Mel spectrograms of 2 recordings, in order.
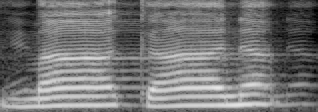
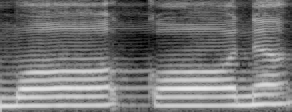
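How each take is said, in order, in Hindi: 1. लंबा अलिफ़ स्वर बारीक और हल्का है। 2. लंबा अलिफ़ स्वर भारी और गहरा है। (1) "बल्कि बारीक पढ़ना है" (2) "मोटा नहीं करना"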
